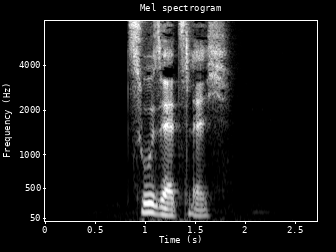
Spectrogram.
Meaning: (adjective) 1. additional, extra, supplementary 2. ancillary; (adverb) additionally, in addition
- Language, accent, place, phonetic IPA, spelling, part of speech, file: German, Germany, Berlin, [ˈt͡suːˌzɛt͡slɪç], zusätzlich, adjective / adverb, De-zusätzlich.ogg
